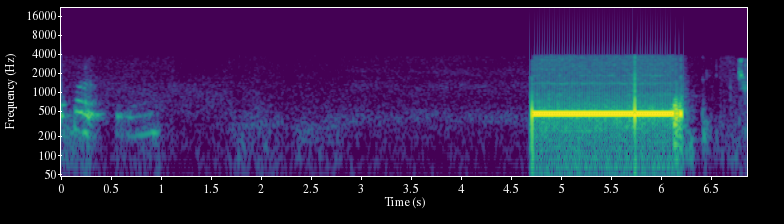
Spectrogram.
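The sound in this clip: A telephone ringback tone sounds while a call connects: a single steady, mid-pitched tone of about a second and a half, after a brief voice fragment and a stretch of silence.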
